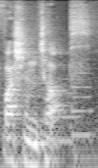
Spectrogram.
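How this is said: It is said in a New Zealand accent. "Excuse my bad New Zealand accent. New Zealanders say like"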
